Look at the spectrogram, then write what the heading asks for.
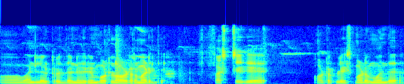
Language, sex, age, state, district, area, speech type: Kannada, male, 30-45, Karnataka, Chikkaballapur, urban, spontaneous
